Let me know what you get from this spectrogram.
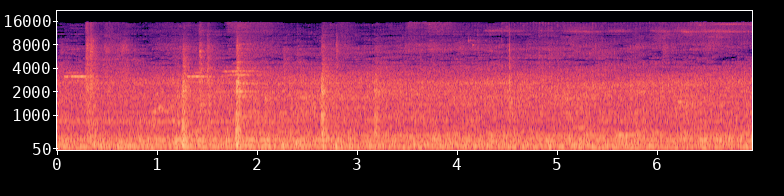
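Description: Train running along the track, heard from the coach: a steady rumble with several sharp wheel clacks in the first three seconds or so.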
